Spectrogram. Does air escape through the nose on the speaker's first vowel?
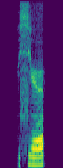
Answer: no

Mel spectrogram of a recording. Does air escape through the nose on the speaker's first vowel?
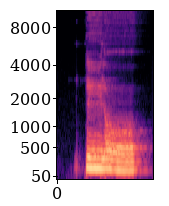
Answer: yes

